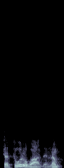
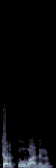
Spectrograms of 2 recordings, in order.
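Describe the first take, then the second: First: The r sound comes after the tu syllable. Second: The r sound comes before the tu syllable. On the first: The speaker calls it right. "रेफ जब भी लगेगा वा पे लगेगा, तब जाके ये इसका उच्चारण होगा" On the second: The speaker calls it wrong. "ऊपर का जो रेफ है तू पे लगा देते हैं तो हो जाता है"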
